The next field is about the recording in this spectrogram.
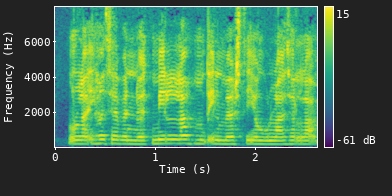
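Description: This woman has a fairly high voice with flat, monotone intonation, heard over noticeable background noise. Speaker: podcast co-host. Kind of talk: true crime storytelling chat.

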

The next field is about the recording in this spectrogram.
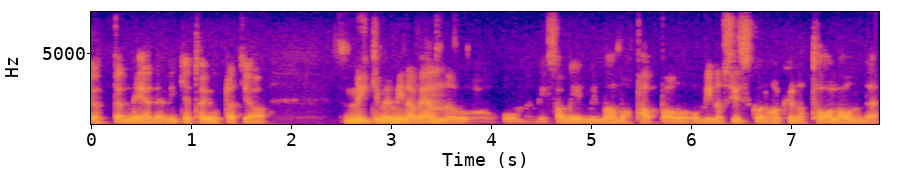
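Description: Monotone, flat intonation marks this man's speech at a moderate pace. His voice sits fairly low in pitch, with a dark, mellow tone. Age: 20s. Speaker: professional footballer. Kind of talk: interview.

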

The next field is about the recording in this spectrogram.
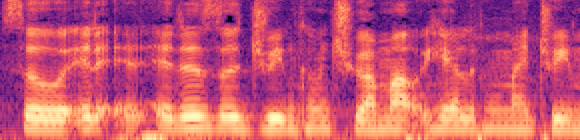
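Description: A woman with a Trinidadian accent speaks at a fairly low pitch. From Trinidad and Tobago. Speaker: musical theatre singer. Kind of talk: casual chat. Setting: backstage at a concert venue. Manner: excitable.

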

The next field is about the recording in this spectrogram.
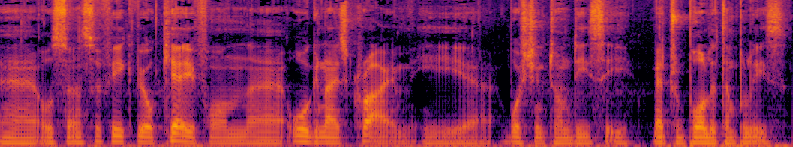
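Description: A man speaks with a dark, mellow tone and a fairly low pitch. His pace is fairly quick, with hardly any pauses. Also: ordinary pitch variation. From Skåne, southern Sweden. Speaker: police officer. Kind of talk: casual chat.

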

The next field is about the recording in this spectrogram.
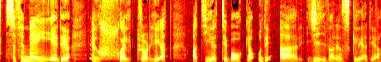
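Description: A woman's fairly low voice, fairly slow delivery, very wide swings in pitch. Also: dry, close sound with no echo. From Gothenburg, Sweden. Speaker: entrepreneur. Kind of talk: interview.

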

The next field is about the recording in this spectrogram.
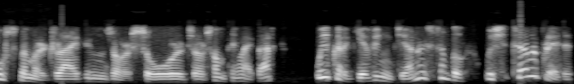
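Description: A man with an Irish accent, talking at a very fast pace. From Ireland. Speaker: radio caller. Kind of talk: radio phone-in.

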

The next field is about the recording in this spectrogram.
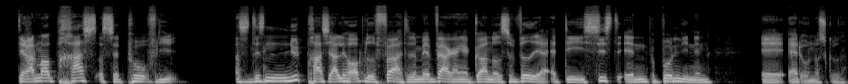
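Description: Speaking at a very fast pace, a man holds a medium pitch with ordinary pitch variation and very even loudness. The recording is very clean, the background silent. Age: 20s. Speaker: podcast co-host, intern. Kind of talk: casual chat.

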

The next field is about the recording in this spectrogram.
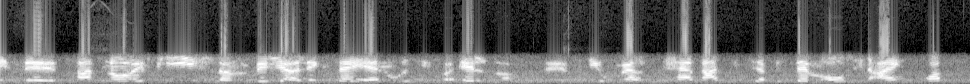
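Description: A woman with a high voice talks at a moderate pace with fairly even intonation. Her loudness swings widely, and noticeable background noise is present. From Denmark, Korsør (Zealand). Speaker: radio caller. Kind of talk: phone-in book recommendation. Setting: phone call.

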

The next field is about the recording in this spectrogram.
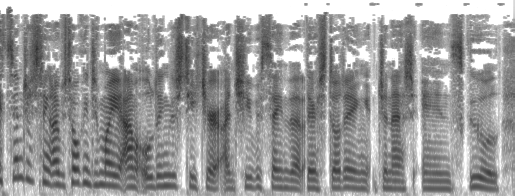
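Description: A woman with a Cork accent talks at a very fast pace with lively intonation and hardly any pauses. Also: medium pitch for a woman. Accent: Cork Irish. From Ireland, West Cork. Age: 30s. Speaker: author. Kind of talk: casual interview. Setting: studio.

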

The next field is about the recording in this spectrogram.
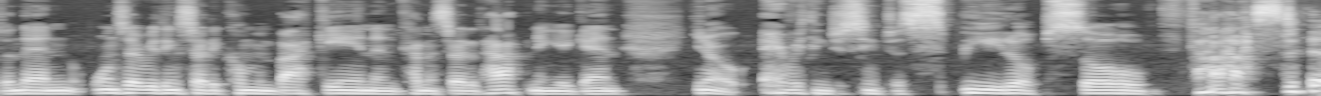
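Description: Speaking at a very fast pace, a man with a western Irish accent has a dark, mellow tone. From West of Ireland. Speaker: electronic musician. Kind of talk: casual chat.

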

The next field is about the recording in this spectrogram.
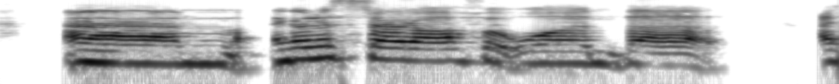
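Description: A woman's fairly low voice, fairly even in intonation, at a fairly quick pace. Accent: Irish. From Ireland, Sligo. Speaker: podcast host. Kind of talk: casual chat.

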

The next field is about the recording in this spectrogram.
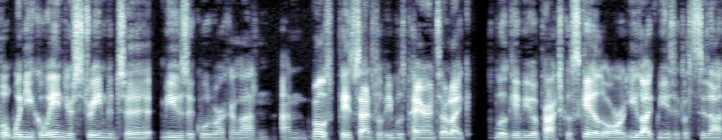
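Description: Speaking very fast with hardly any pauses, a man with a fairly low voice keeps a flat monotone, the sound dry and close with no echo over a quiet background. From Ireland, Navan, County Meath. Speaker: comedian. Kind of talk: casual interview chat.

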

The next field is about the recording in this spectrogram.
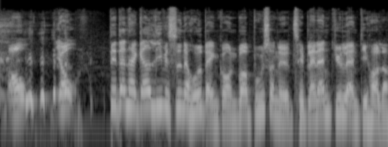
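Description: Amid noticeable background noise, a man speaks very fast at a high pitch, with very wide pitch swings and very even loudness. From Ikast, Jutland, Denmark. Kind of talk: field report; casual chat.

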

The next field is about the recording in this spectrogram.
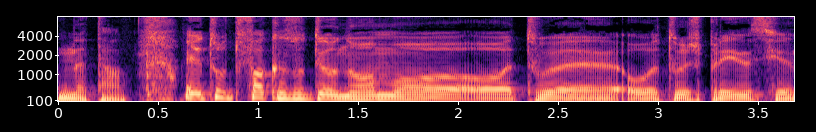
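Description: The speaker is male. His delivery moves at a moderate pace. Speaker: radio podcast host. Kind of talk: quiz game; casual chat.

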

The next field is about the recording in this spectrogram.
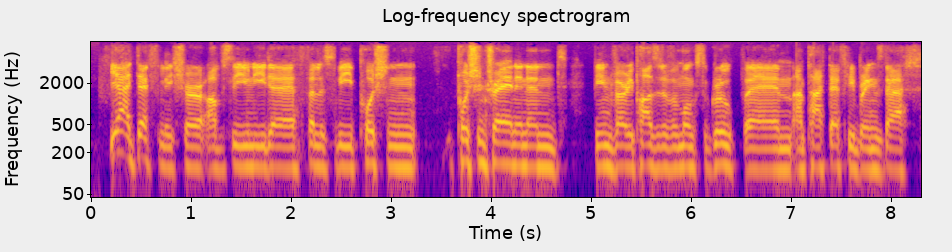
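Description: Very even in loudness, a man with a Cork accent talks at a very fast pace and medium pitch with fairly even intonation. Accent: Cork Irish. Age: 20s. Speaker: hurler. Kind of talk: interview.

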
